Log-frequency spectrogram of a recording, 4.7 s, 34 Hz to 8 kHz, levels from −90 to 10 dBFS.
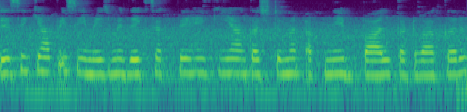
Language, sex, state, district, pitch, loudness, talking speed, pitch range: Hindi, female, Bihar, Kishanganj, 225 Hz, -15 LUFS, 220 wpm, 220-230 Hz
